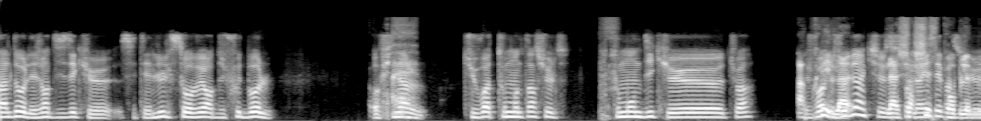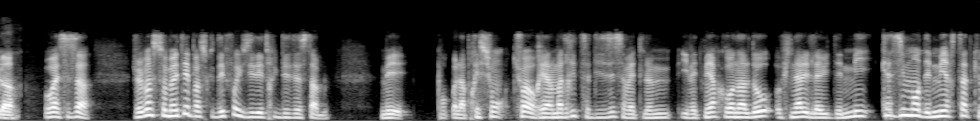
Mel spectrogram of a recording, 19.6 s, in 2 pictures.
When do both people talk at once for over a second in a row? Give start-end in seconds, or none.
8.0-10.0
